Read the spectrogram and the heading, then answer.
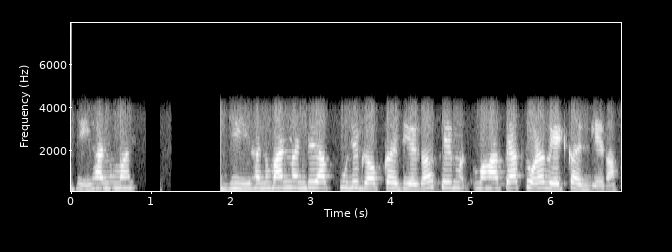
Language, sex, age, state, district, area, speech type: Urdu, female, 18-30, Delhi, Central Delhi, urban, conversation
